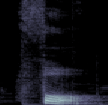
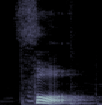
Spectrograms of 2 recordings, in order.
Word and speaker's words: for: Last but not least, another small but mighty English word, for. Now, when I pronounce this word, I don't pronounce the final r sound.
